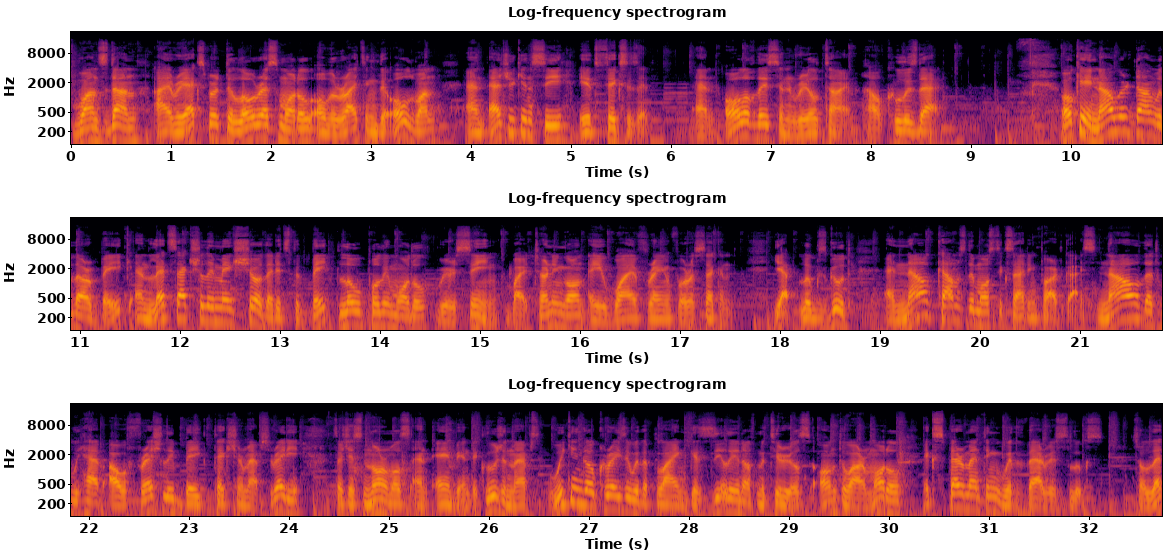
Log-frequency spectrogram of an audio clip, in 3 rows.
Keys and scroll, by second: 5.4 alt+Tab.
